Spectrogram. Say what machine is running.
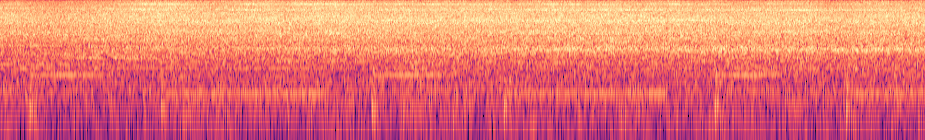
slide rail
